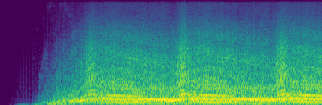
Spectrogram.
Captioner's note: car-engine revving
